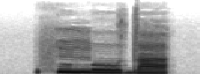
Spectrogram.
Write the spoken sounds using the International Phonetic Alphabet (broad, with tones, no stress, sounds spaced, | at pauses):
f ũ˦ ŋ oː˦ d a˦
